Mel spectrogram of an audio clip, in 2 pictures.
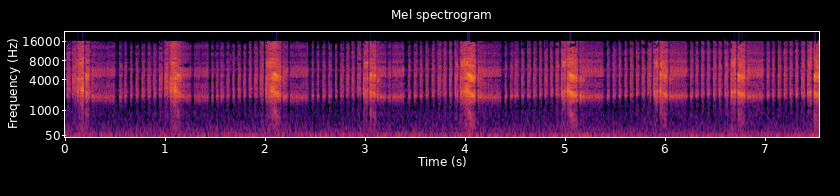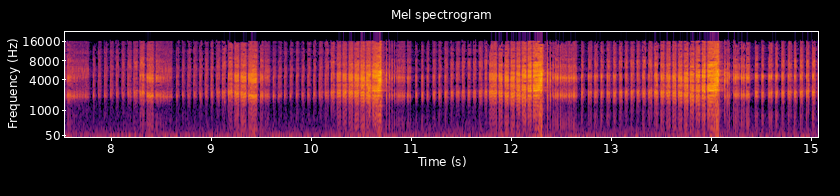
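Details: Cicadas singing in the forests of Goa, India: a high, buzzy pulse repeats roughly once a second. After about ten seconds the pulses swell into longer, louder bursts of shrill rasping.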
